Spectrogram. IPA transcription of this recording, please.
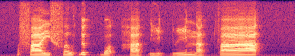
f a˧ j f ə˧˥ w ɗ ə˦˥ k̚ ɓ ɔ˨˩ t̚ h a˨˩ t̚ ɣ i˨˩ t̚ v i˧˥ n a˨˩ t̚ f aː˦˥ t̚

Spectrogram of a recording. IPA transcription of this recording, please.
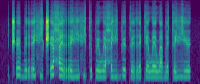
t͡ʃʼ ø b ø r ø fʲ ø t͡ʃʼ ɘ ħ ɛ r ɘ vʲ u fʲ u k ɘ p ø w ɘ ħ ɘ vʲ ɘ b ø k ø r ɛ k ɛ w ɛ w a b ɛ k ɘ vʲ ø

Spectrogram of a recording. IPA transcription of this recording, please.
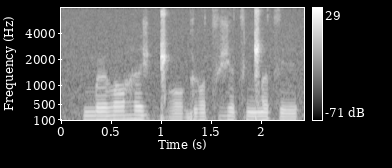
m ə˞˧ ð ɔ˦ ɦ əː˦ ʒ ɡ͡ǁ ɔː˨ ɡ ɹ ɔ˧ t͡s ʒ ə˦˨ t͡s ŋ͡ǁ ʌ˦ t͡s ɪː˧

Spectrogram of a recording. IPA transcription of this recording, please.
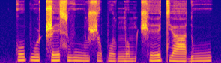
k o p w u ʈ͡ʂ e s v uː l ʃ ɤ p o l ŋ͡m ɤ m t͡ʃʰ e tʲ aː ɗ u

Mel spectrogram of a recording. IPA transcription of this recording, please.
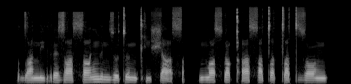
dˤ o n i r ʌ z a sˤ i ŋ ɯ n z o t o n kʼ i ʃ a sˤ | n ɯ sˤ ɾ u qʼ i sˤ ɯ tˤ ɯ tˤ i t zˤ o ŋ

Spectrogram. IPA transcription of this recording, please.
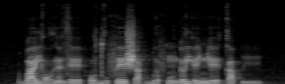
b a˦ j ɔ˧ ɣ ɛ̃˨ z eː˧ h o˦ d u˧ f eː˦ ʃ a˨ ɡ͡b ə˦ f ũ˧ ɗ ə˦ j eː˦ ɲ eː˦˨ ɡ a˧ p iː˨

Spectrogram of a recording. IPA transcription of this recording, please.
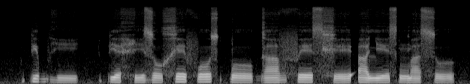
pʲ ʊ˦ bʱ i˨ | pʲ ɛ˨ h i˨ z o˨ x e˦˨ f oː˦ s k͡p oː˨ ɡ aː˦ v f eː˦ s x eː˨˦ ʔ a˨ lʲ eː˨ s ŋ͡m a˨ s ʊ˨

